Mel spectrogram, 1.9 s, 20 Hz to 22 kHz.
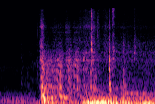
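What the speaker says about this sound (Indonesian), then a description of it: "untuk suara mesinnya juga masih halus" A 2014 Toyota Avanza Veloz with manual transmission cranks and catches, its engine firing up abruptly and settling into a smooth, steady idle heard close by.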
